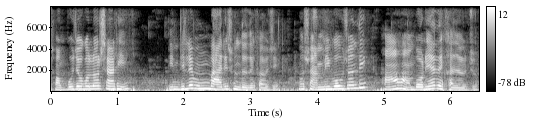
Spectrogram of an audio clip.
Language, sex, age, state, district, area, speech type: Odia, female, 30-45, Odisha, Nayagarh, rural, spontaneous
